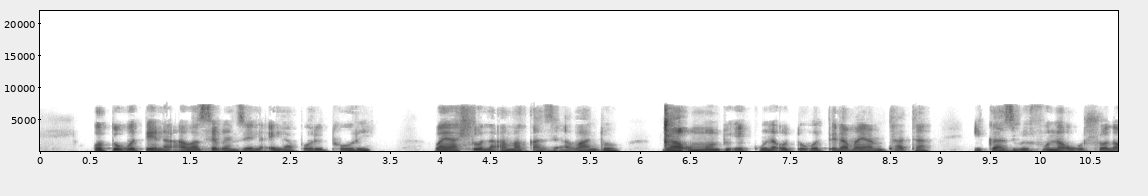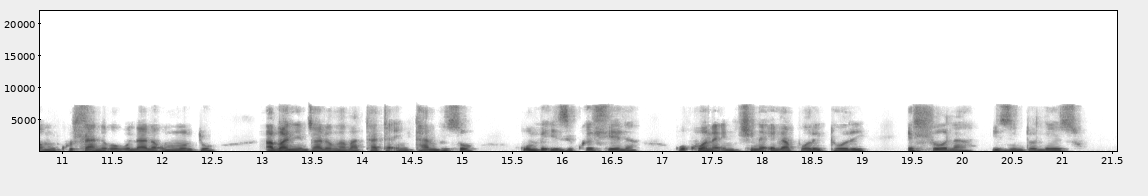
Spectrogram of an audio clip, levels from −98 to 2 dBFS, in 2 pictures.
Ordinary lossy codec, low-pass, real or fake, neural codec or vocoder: AAC, 32 kbps; 7.2 kHz; fake; codec, 16 kHz, 2 kbps, X-Codec, HuBERT features, trained on balanced general audio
